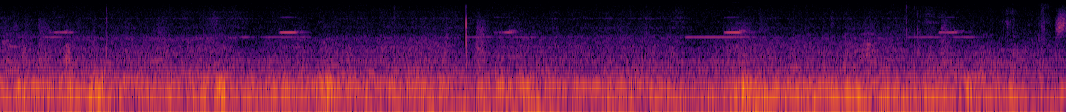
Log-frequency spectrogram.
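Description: Fujitec traction elevator car in travel, heard from inside the cab: a steady low hum and rumble of the ride, with one sharp click about three and a half seconds in.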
